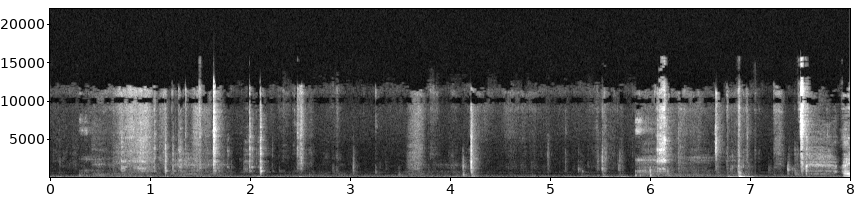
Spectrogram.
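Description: Light metallic clicks and scrapes of a screwdriver levering behind the drive gear of a raw water pump, the gear held fast on its tapered shaft and not breaking loose, with one heavier knock about seven seconds in.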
